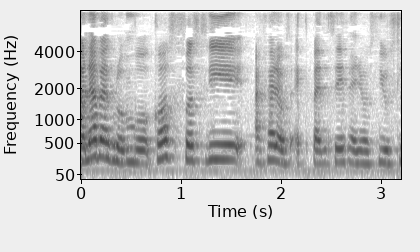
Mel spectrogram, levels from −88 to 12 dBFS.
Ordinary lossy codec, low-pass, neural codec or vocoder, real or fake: none; none; none; real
